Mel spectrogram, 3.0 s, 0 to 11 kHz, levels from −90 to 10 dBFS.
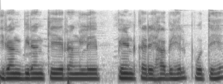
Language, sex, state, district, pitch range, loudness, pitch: Chhattisgarhi, male, Chhattisgarh, Rajnandgaon, 150-155 Hz, -14 LUFS, 150 Hz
